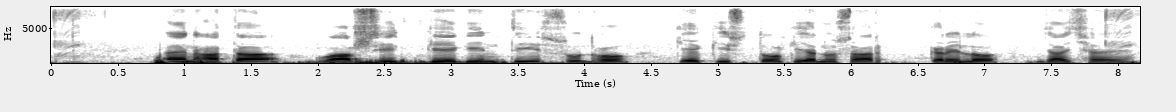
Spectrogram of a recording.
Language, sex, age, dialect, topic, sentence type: Maithili, female, 25-30, Angika, banking, statement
